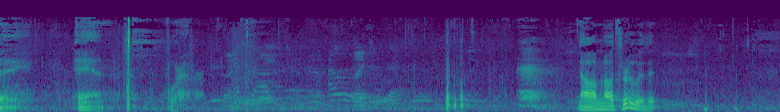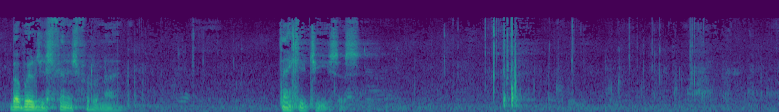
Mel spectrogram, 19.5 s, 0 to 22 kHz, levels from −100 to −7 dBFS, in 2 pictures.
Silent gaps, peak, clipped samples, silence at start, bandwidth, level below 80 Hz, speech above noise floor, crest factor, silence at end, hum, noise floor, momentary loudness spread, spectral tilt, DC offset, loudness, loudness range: none; -6 dBFS; under 0.1%; 0 s; 11.5 kHz; -66 dBFS; 27 dB; 38 dB; 0.1 s; none; -65 dBFS; 26 LU; -4.5 dB/octave; under 0.1%; -41 LUFS; 12 LU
